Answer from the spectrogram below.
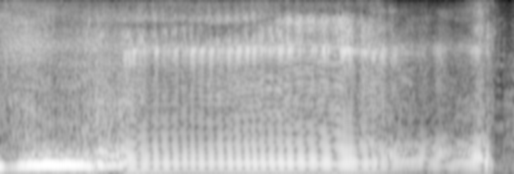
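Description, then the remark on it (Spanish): A voice imitates an airplane in flight with a steady, buzzing hum that holds one low pitch for about five seconds, dipping slightly early on before cutting off abruptly. “Y luego ya iba el avión así.”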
